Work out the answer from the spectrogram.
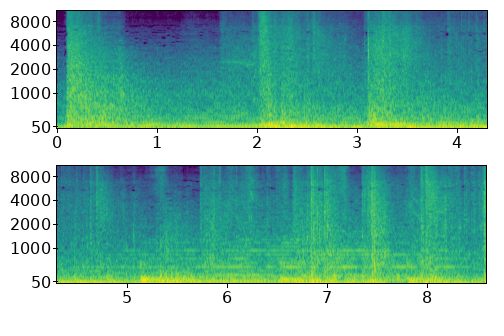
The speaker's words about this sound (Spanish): Los estadounidenses lanzan proyectiles de fósforo blanco para crear una pantalla de humo que proteja su avance.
